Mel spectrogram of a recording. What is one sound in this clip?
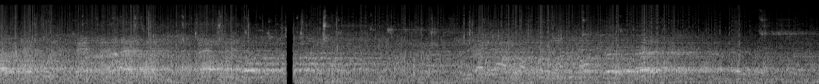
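Sneakers squeak on a hard indoor court in an echoing hall.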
